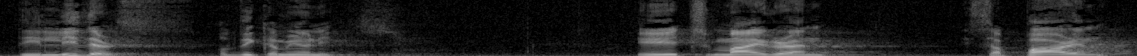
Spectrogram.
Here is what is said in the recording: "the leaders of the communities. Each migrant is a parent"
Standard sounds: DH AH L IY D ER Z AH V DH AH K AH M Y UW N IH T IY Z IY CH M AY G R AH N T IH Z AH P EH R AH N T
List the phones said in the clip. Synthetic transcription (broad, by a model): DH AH L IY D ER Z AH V DH AH K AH M Y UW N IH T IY IY CH M AY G R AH N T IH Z AH P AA R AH N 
